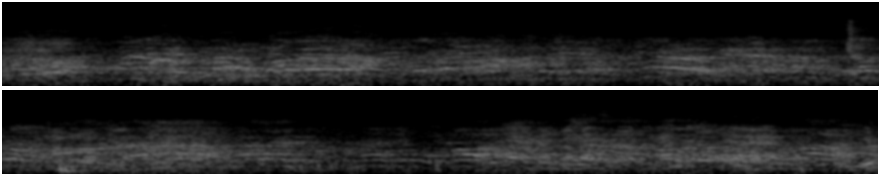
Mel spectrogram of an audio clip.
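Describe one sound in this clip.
A group of men talk and laugh loudly close by.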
